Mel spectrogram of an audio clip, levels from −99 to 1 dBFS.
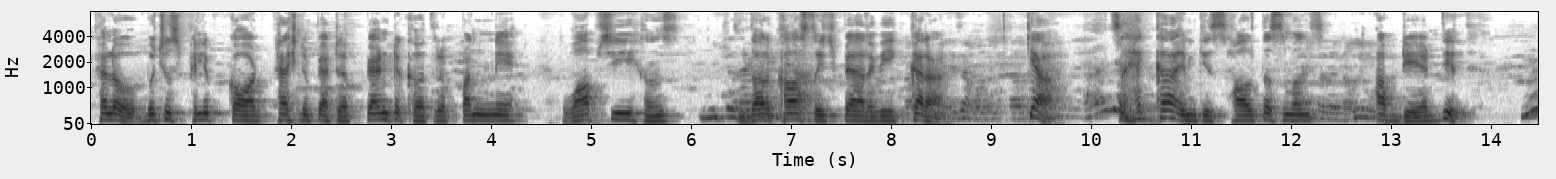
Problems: constant background noise, background conversations at intervals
